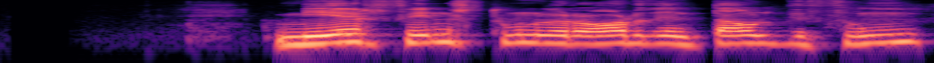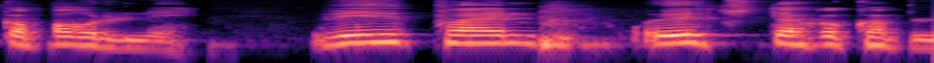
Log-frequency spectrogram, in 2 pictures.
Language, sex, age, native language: Icelandic, male, 40-49, Icelandic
